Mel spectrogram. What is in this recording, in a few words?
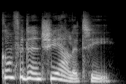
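"confidentiality", British English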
